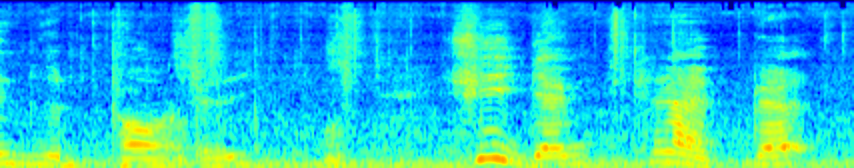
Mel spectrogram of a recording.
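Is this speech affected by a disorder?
Yes: cerebral palsy; spastic.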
